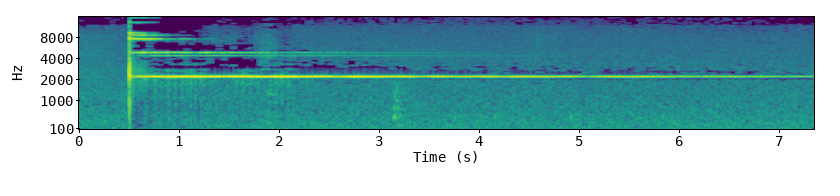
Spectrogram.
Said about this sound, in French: Quoi que vous faites, faites un petit stop, juste pour écouter cette cloche jusqu'à ce que le son ne soit plus audible.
